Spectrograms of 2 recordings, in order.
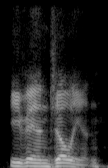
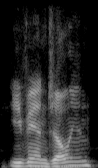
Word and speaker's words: Evangelion: ape something from English so yeah so it's Evangelion or Evangelion or EV Neon Genesis engan I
